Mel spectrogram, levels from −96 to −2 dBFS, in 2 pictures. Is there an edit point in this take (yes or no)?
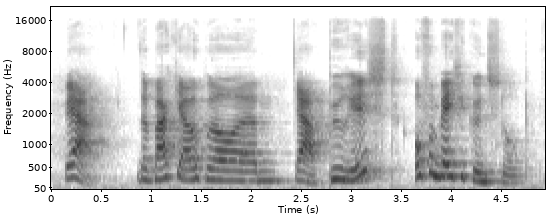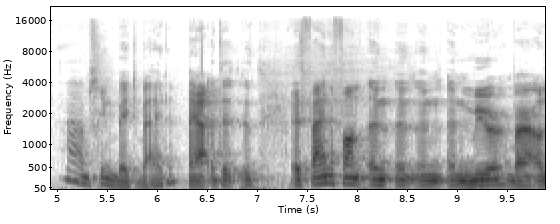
no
